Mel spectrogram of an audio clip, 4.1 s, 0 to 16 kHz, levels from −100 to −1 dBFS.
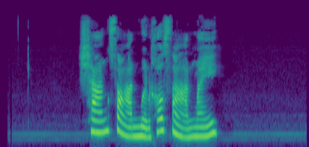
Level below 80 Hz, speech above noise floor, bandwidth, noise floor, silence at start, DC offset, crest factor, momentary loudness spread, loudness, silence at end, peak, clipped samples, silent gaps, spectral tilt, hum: -80 dBFS; 40 dB; 11.5 kHz; -66 dBFS; 1.05 s; under 0.1%; 22 dB; 8 LU; -26 LUFS; 1.25 s; -8 dBFS; under 0.1%; none; -4.5 dB/octave; none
